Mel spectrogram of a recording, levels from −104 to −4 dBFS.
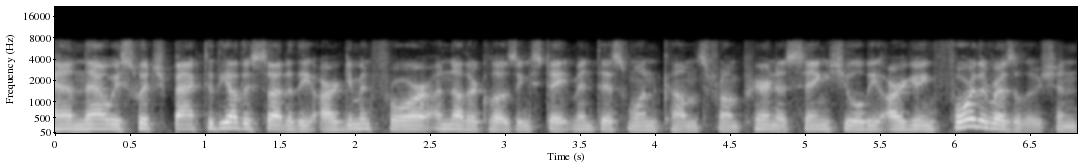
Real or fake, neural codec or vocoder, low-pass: real; none; 7.2 kHz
